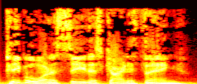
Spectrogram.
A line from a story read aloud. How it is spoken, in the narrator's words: Gibbons shouted after him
